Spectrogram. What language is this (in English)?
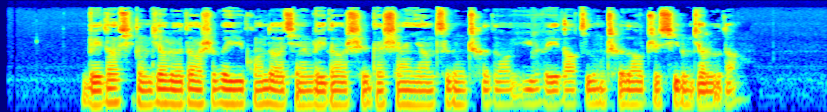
Chinese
